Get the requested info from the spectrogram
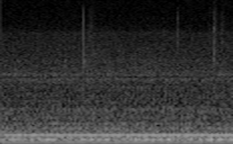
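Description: Steady low background hum in the room, with one faint click just under a second in.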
